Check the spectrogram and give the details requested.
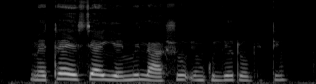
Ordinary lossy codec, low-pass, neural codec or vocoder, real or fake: none; none; none; real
